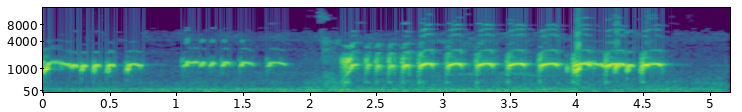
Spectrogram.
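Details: Local zebra dove lure call to bring in wild birds: two short rolling coo phrases followed by a long, loud run of rapid, rhythmic stuttering notes.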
